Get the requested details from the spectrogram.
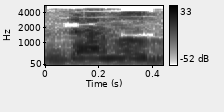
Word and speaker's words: Dan'l: The Hebrew word Daniel has three syllables, Dan-iel. The English word, two, Daniel. But the American in those days, only one. Have you ever heard of Dan'l Boone? Have you ever heard of Dan'l Webster? That's how they spelled it, D-A-N apostrophe L, and they pronounced it as one syllable.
